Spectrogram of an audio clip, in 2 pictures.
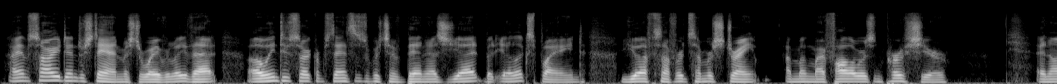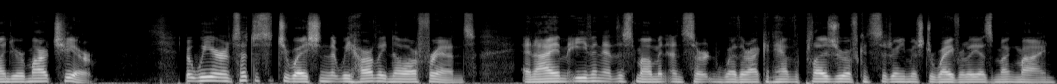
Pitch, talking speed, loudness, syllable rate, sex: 130 Hz, 195 wpm, -18 LUFS, 5.9 syllables/s, male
